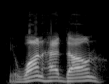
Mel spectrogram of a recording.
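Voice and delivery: ordinary talk, nothing marked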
